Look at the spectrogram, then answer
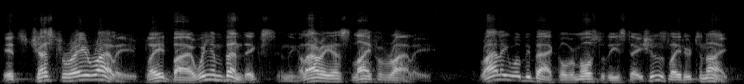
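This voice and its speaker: A man's voice: medium pitch, low-quality recording. An American man announcing a programme promo in the style of 1950s radio.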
